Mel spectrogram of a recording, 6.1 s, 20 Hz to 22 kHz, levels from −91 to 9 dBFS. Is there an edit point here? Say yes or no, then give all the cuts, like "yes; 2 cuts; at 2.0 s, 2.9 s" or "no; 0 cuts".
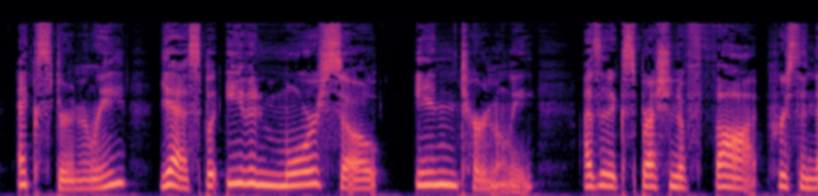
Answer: no; 0 cuts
